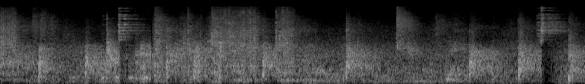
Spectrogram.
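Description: Cordless drill running in short bursts, about a second in and again near the end, with scattered knocks and taps from handling the pine frame and tool.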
